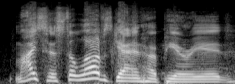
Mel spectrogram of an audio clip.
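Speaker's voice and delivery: ordinary talk, nothing marked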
